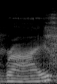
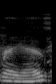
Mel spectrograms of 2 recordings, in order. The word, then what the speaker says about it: Rise: So it's Rise. It's not Reyes, although that's a great conversation piece.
